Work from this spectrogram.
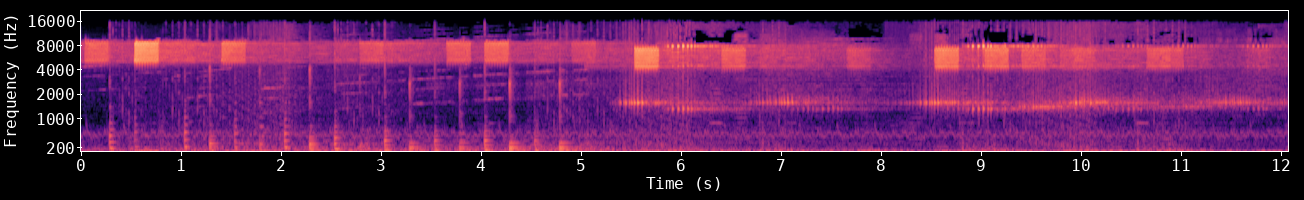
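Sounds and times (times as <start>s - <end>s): steady low rumble: 0.3s - 5.6s.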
